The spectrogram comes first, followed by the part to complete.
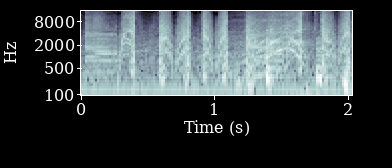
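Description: DJ turntable scratching over a party music track, in quick rhythmic strokes with swooping pitch.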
